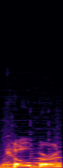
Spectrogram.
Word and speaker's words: Cockburn: Bruce Cockburn. Yeah, I'd rather not burn that section of my body. That's Coburn. Yeah, no, that's not how it's spelled.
